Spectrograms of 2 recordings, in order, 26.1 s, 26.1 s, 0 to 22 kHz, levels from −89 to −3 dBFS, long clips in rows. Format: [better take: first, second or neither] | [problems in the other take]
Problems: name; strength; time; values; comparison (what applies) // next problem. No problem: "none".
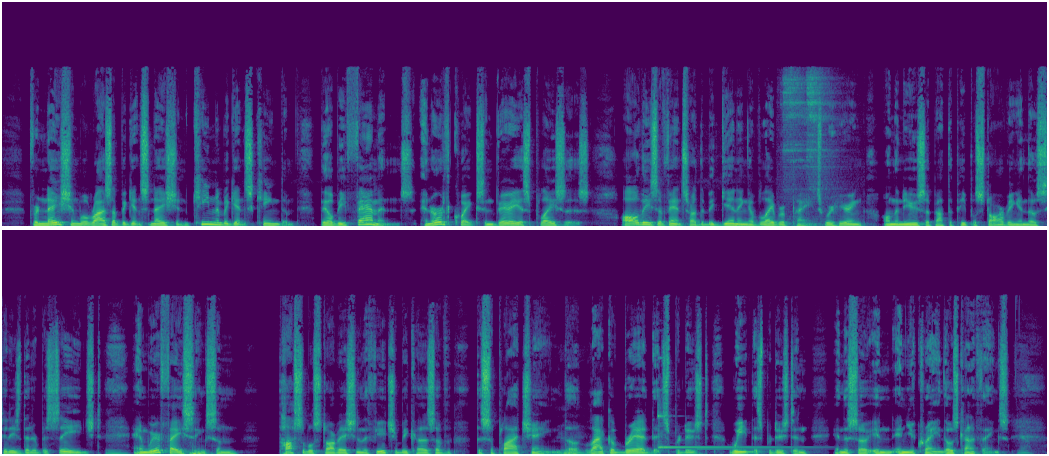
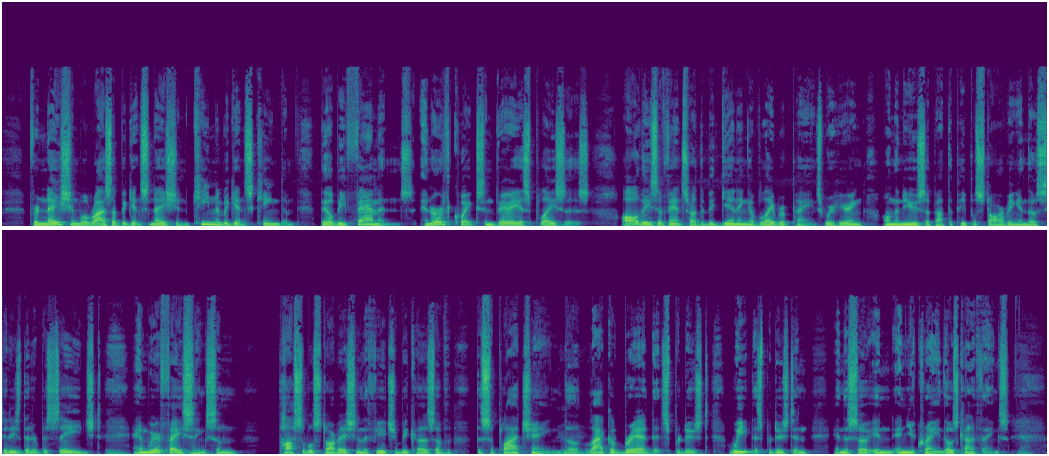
second | jangling keys; noticeable; from 9.5 to 11 s; peak 10 dB below the speech // doorbell; noticeable; from 21 to 23 s; peak 9 dB below the speech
